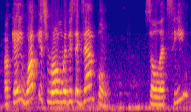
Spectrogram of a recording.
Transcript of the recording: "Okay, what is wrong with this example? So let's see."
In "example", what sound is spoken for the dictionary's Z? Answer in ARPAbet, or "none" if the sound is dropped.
Z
